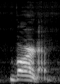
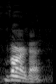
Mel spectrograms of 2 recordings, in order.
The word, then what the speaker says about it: Varda: okay there's that okay we're getting to Yvonna Varna sorry I got her name wrong varda and the elves called her because it was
